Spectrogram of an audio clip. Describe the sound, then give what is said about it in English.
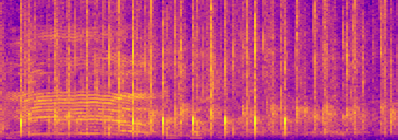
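Steady, rhythmic clapping from a small group, about three claps per second, mixed with overlapping voices and chatter, applauding the owners of the new Bertie's Inn for hosting. “Let's give them a round of applause for hosting us.”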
